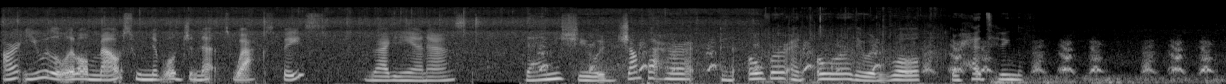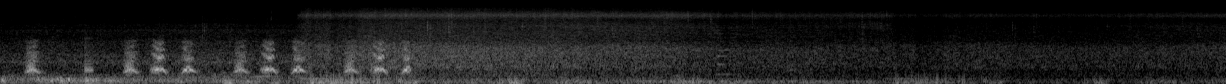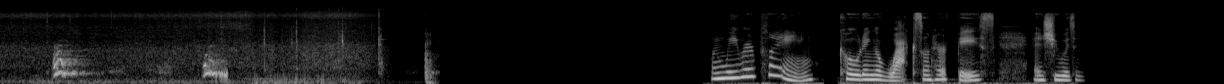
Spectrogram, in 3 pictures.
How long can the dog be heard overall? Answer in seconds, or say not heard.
15 s.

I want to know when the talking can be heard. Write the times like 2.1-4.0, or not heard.
0.0-10.2, 31.6-35.4.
